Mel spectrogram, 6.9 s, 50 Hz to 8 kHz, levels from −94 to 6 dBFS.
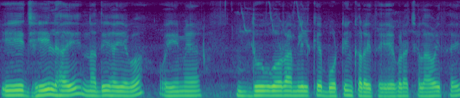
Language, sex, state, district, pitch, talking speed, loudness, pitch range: Bajjika, male, Bihar, Vaishali, 135 Hz, 120 wpm, -22 LUFS, 125-140 Hz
